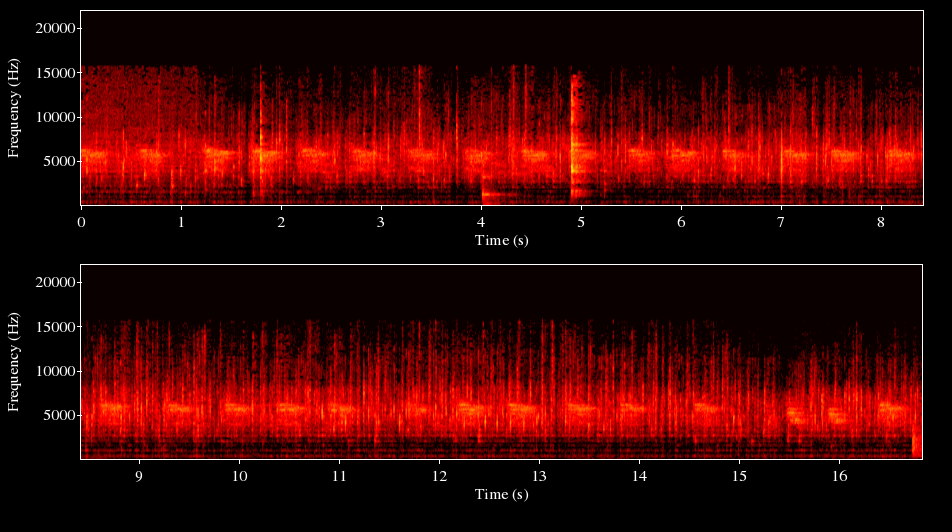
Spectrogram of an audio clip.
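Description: Chicken curry gravy simmering in an open clay handi pot: a steady bubbling sizzle that pulses about twice a second, with a few light clicks and knocks of a spoon in the first few seconds.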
